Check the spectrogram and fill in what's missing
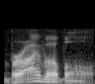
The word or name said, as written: bribable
